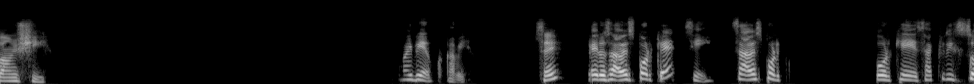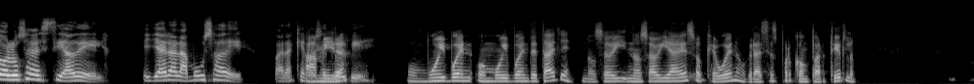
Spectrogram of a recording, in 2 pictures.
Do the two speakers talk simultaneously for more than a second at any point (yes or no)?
no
